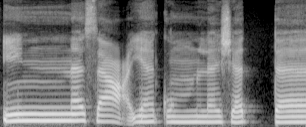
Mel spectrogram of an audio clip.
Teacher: Inna g'unna bilan kelyapti, ya'ni tashdidli nun da g'unnasini ushlaymiz. To'rt, besh deguncha ushlab tursa bo'laveradi.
